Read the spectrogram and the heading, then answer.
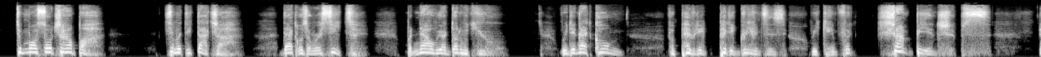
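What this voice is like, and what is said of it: Imitates another person's accent. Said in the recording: “let me try to get the accent ... I can't keep that up for too long ... You're doing good”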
